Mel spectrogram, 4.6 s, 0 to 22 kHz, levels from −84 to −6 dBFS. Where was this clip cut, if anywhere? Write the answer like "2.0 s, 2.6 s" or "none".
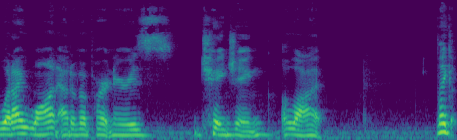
none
